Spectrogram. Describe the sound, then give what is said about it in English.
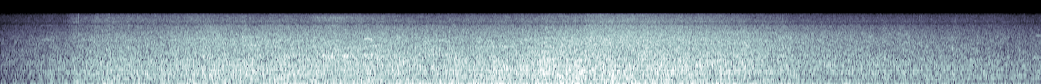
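Steady ocean surf washes in as a broad, continuous roar that swells slightly toward the middle and then eases off, with no voices present. “But you know what is today? The waves.”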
